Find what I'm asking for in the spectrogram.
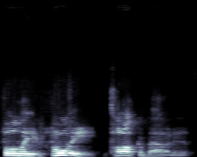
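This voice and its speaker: A man chatting about games on a podcast, talking in a halting way that restarts and repeats words. His voice sits fairly high for a man. The recording sounds dull and lo-fi. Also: expressive, breathy edge. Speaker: podcast co-host. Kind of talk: casual gaming chat.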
